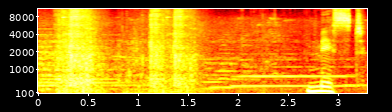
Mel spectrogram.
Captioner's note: gun firing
